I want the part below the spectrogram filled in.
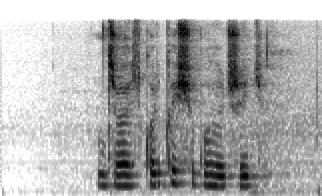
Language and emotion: Russian, neutral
